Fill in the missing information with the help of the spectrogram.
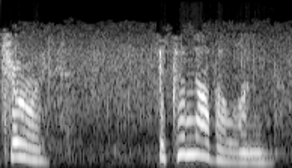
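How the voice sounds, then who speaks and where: An actress playing a gracious, emotional widow in a 1930s radio drama. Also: female voice, medium pitch, expressive, normal speed, close to an everyday voice. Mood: polite, gracious. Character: grieving, genteel widow, emotional but gracious. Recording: scratchy, tinny 1930s radio broadcast recording.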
